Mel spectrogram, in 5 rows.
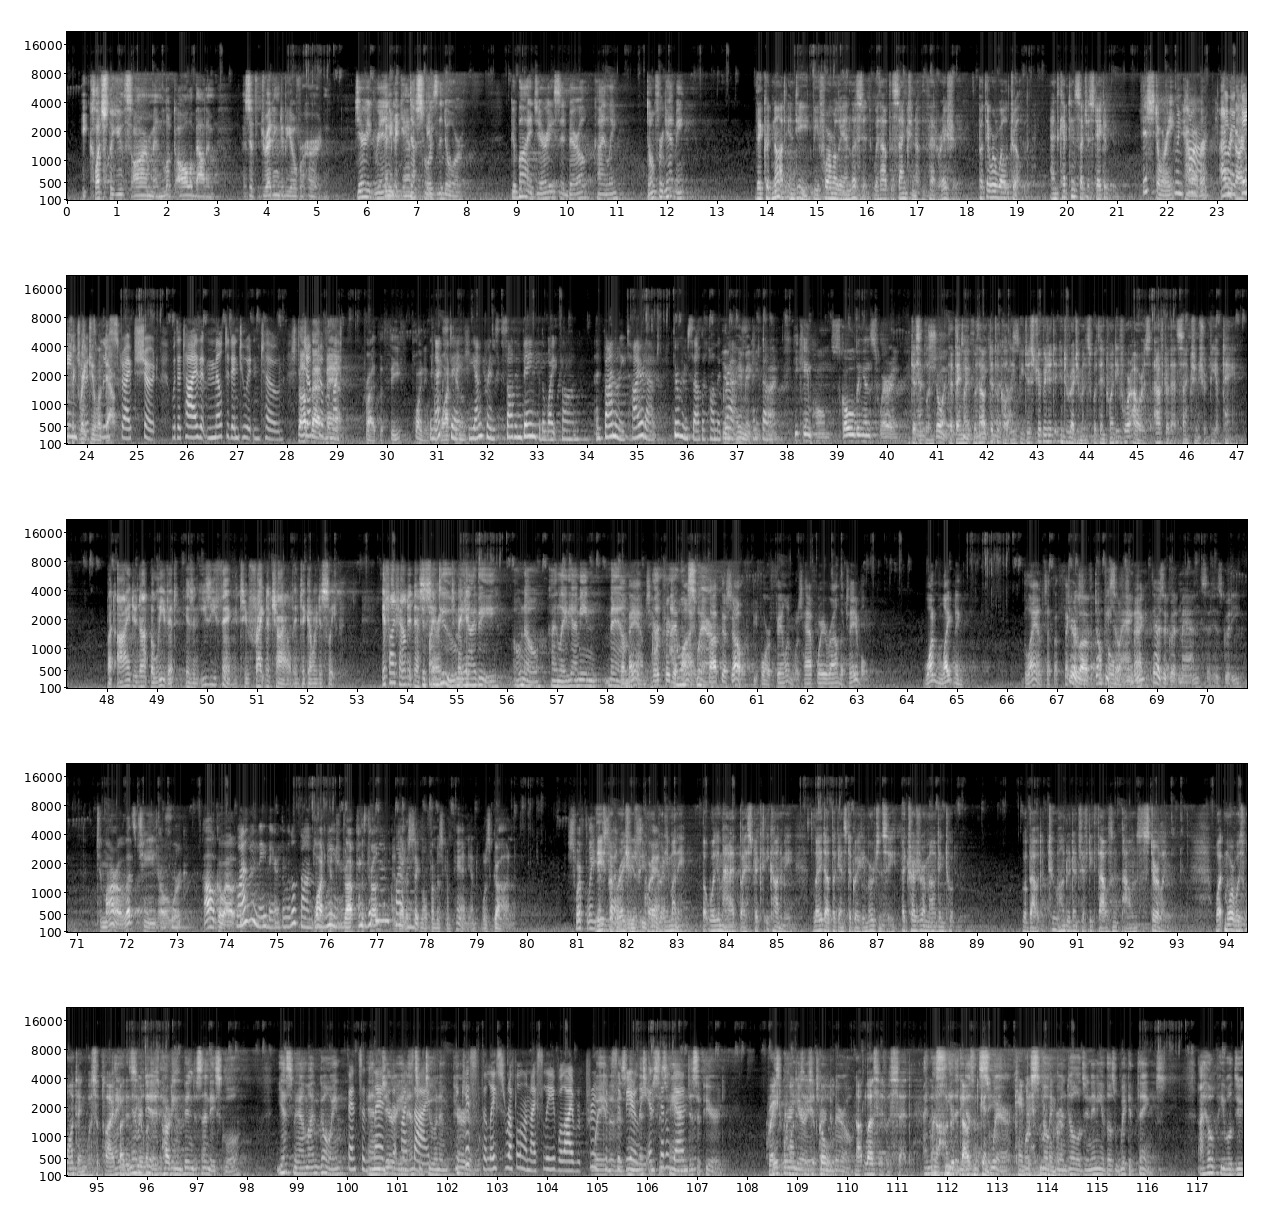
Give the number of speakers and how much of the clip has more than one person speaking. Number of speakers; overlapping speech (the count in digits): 8, about 27%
